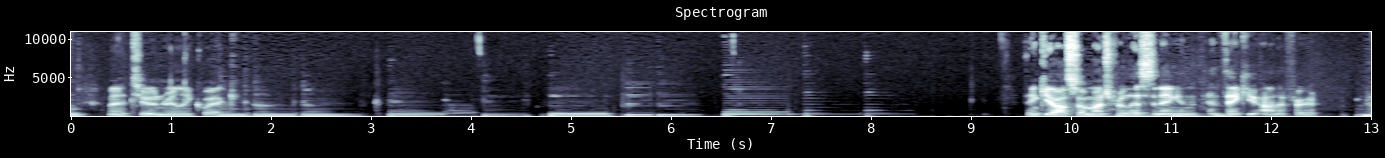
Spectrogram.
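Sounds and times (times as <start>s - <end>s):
guitar strings plucked: 1.1s - 8.2s, 10.2s - 11.9s, 12.8s - 13.0s.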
